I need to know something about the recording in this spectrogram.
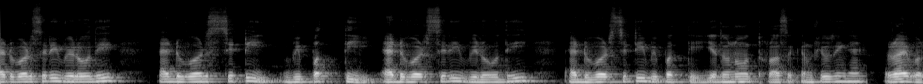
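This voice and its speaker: A man's voice: mid-range voice, gravelly, dark tone. A man tutoring exam vocabulary in a casual, chatty way, spelling out words letter by letter and repeating their meanings. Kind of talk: casual explaining lesson.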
